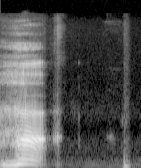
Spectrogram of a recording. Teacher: Dari tenggorokan yang paling bawah, ha. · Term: ha besar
